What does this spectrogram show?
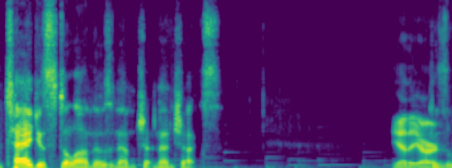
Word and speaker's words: nunchucks: Or as I called them in junior high, numchucks. That's what I call them. Nunchucks, yes, exactly. As I almost called them a minute ago. Oh, you did? I didn't hear you. Because you hit yourself hard enough, you'll be numb.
